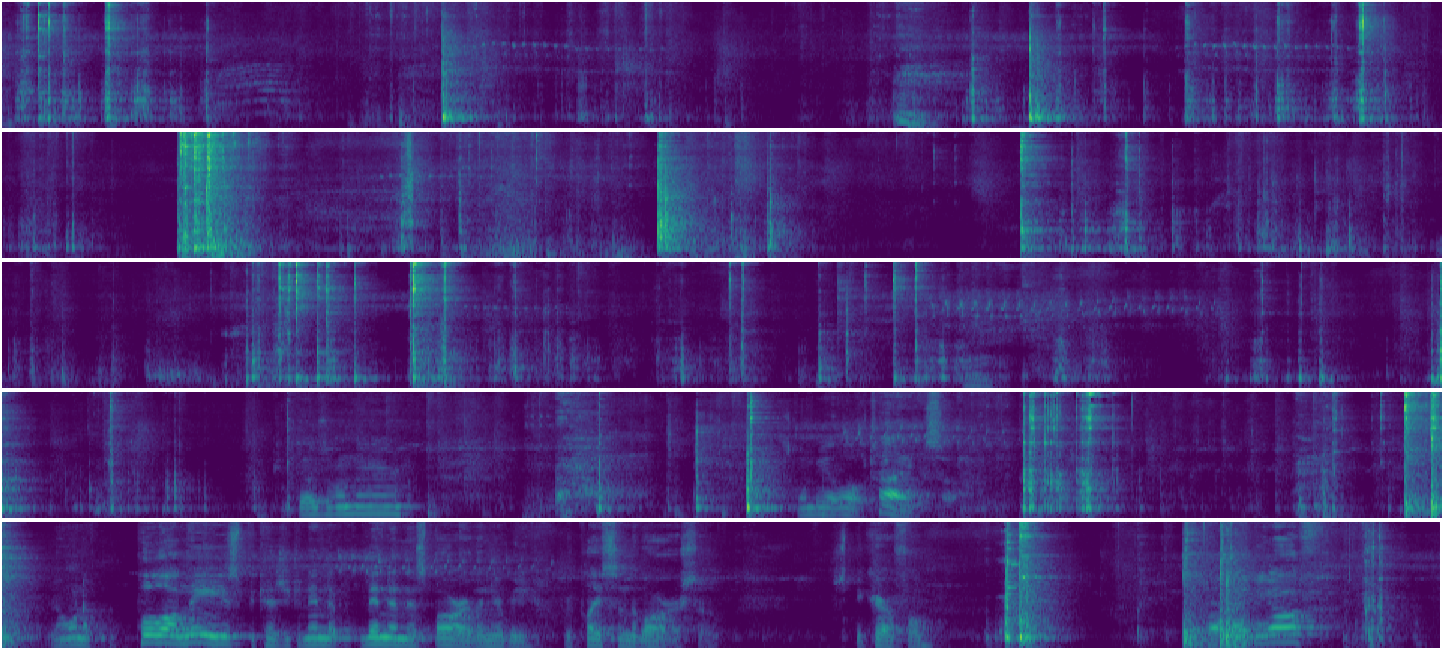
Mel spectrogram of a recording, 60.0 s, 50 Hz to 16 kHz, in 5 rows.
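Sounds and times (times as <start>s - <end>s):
wrenches clinking on metal: 0.0s - 1.9s, 8.0s - 12.6s, 13.4s - 14.5s, 19.8s - 33.2s, 43.2s - 48.2s, 56.2s - 57.0s
tools thunking: 2.9s - 5.8s, 7.9s - 12.8s, 13.4s - 14.5s, 15.3s - 18.8s, 20.5s - 32.0s, 40.4s - 42.6s, 44.0s - 45.8s, 46.6s - 48.4s, 56.2s - 59.9s.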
